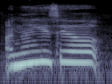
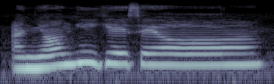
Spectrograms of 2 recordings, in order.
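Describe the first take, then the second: First: It is said fast. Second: It is said slowly.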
